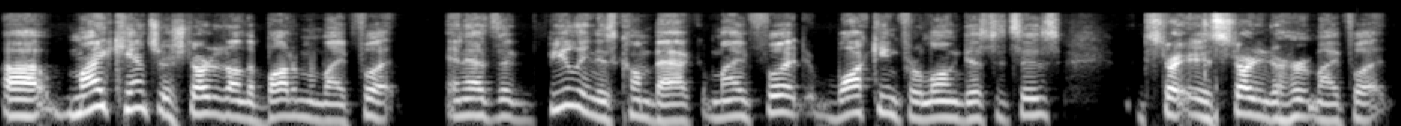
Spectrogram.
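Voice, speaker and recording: A middle-aged man from Oregon talks casually on a video call, telling his story with animated energy and acting out other people's words. His voice sits fairly high. The sound is dry and close, with no room echo. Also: normal speed. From Oregon, United States. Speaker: speaker sharing his story.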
